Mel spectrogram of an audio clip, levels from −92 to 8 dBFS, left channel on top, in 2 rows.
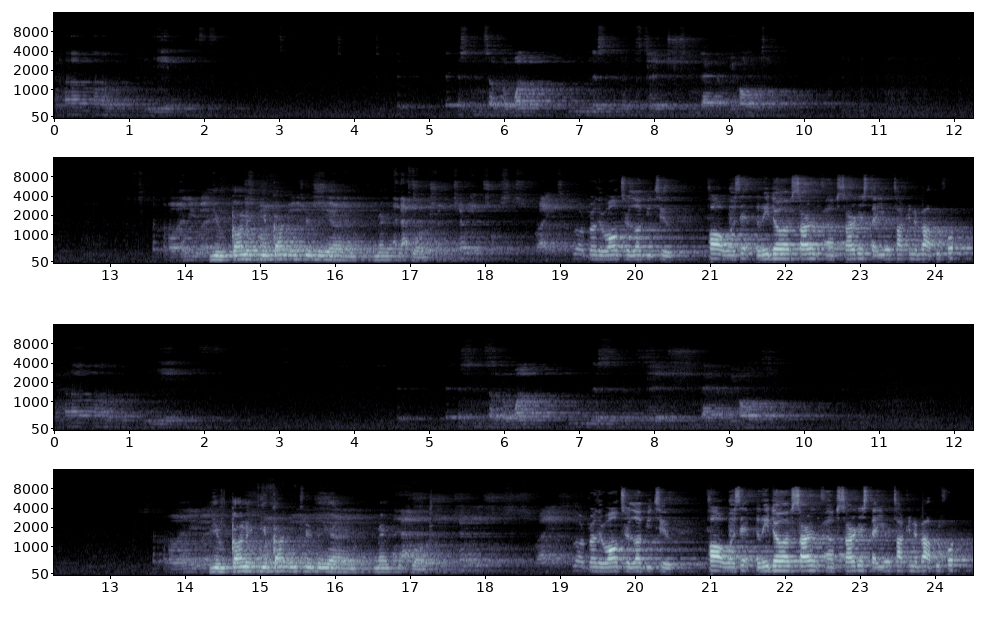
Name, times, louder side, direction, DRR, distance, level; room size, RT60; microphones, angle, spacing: voice 1, 0.1-0.8 1.3-1.5 5.2-6.3 6.9-9.3 13.7-14.4 15.0-16.3 16.8-18.9, left 1 dB, 70° left, 0 dB, 6.5 m, -43 dB
voice 2, 14.3-16.8 17.0-17.2, right 2 dB, 90° right, 6 dB, 1.5 m, -24 dB
voice 3, 19.2-20.5 21.0-24.2, right 3 dB, 40° right, 10 dB, 0.9 m, -22 dB
27.5 x 18.0 x 6.2 m, 2.4 s
head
